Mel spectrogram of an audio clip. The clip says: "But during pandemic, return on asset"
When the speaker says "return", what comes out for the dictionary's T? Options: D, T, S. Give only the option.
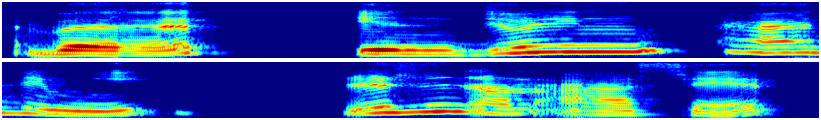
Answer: S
